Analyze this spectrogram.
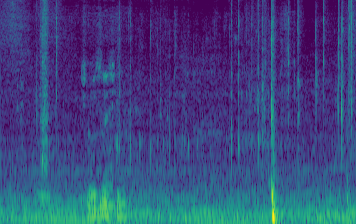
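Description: A plastic bottle crinkles and taps as it is handled.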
